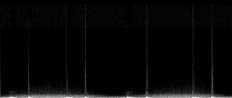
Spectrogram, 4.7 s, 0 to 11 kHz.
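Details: Simulated (animated cartoon) heartbeat of the character Sharky: paired low thumps over a soft breath noise, two breath cycles, heart rate roughly 100 a minute.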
